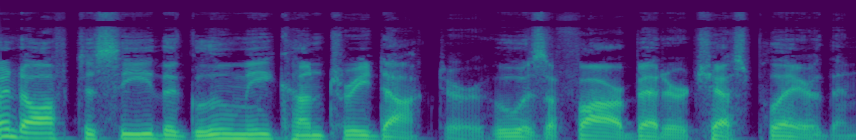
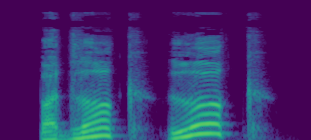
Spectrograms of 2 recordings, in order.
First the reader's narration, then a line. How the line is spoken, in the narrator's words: exclaimed Lusion Sr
